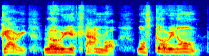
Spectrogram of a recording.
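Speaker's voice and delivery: very loud, frantic, flustered, panicked voice. Joking that John is upset about a guest's camera, imitating John panicking. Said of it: "John's having kittens right now because he's like".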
